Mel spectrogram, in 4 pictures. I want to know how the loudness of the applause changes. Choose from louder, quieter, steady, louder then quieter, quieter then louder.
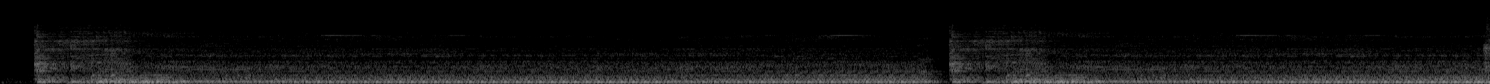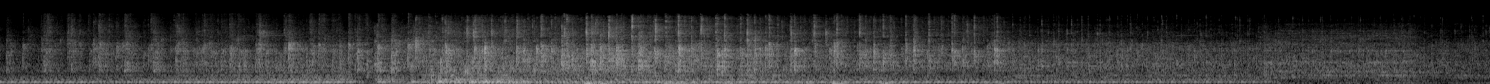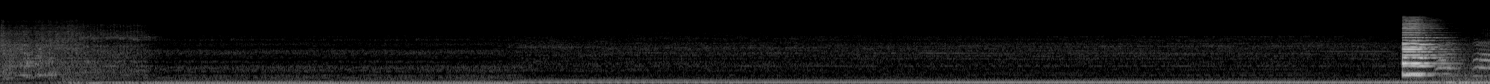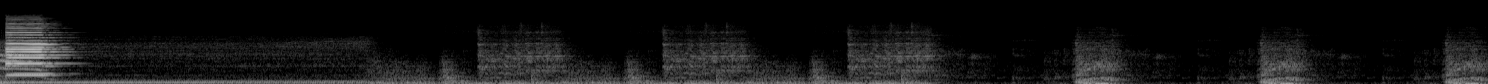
louder then quieter.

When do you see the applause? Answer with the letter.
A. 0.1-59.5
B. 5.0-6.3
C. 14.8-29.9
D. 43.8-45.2
C.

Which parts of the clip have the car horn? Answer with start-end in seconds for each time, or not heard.
43.8-45.2.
